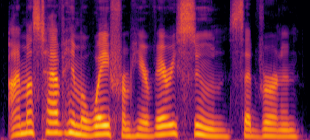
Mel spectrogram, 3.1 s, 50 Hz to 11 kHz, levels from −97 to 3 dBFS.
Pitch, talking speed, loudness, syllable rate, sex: 175 Hz, 215 wpm, -17 LUFS, 5.1 syllables/s, female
